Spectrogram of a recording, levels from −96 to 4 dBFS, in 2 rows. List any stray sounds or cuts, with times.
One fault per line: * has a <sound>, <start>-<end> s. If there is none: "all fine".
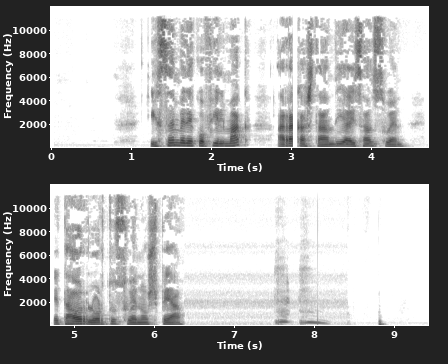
* has a dropout, 3.0-3.1 s
* has a throat clearing, 7.5-8.2 s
